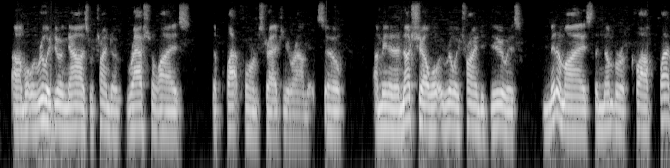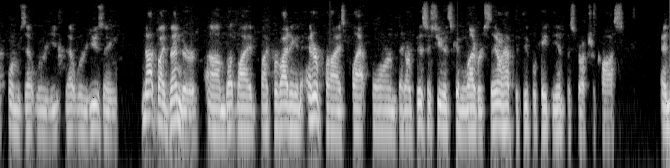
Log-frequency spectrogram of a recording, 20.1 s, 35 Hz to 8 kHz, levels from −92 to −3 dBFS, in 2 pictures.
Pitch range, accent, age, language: 115-135 Hz, American, 40-59, English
